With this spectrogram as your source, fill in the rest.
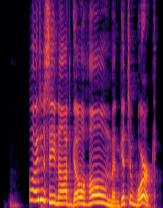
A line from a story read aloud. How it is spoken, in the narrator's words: they cried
